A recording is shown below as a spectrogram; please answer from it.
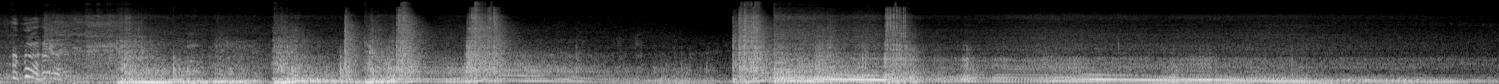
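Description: A straight-piped 2021 Dodge Durango R/T with its Hemi V8 revs loudly nearby in repeated bursts, each sharp blip falling back to a deep, rumbling idle, with someone talking between the revs.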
